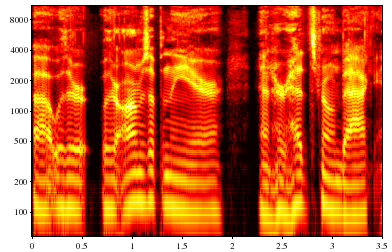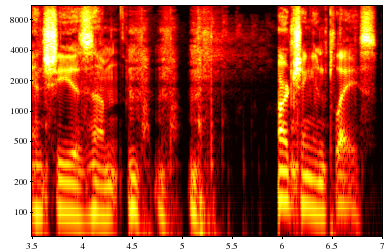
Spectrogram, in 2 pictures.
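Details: Adult male singer who stutters, says he has become more fluent with age, and has a cold during this interview; stuttering.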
